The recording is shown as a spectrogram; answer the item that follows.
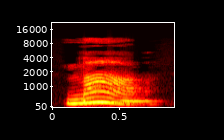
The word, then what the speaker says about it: mám: However, the word I have, or the sentence I have, is in Slovak read pronounced mám. Mám. So as you can see, it's actually the same word, just having a long vowel in, and the meaning is completely different.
